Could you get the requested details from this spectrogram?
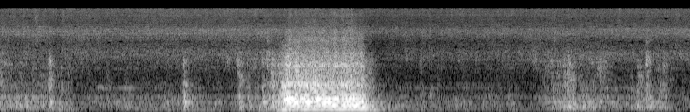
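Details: Whirlpool Cabrio washing machine, quiet, then one loud, harsh, buzzing grind lasting about a second, caused by a failed, badly stripped actuator plate.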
